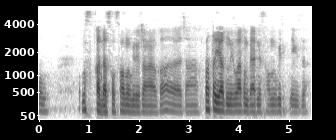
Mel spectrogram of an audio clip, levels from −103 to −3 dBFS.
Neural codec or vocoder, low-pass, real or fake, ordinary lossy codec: none; 5.4 kHz; real; MP3, 24 kbps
